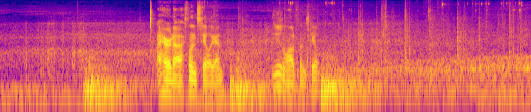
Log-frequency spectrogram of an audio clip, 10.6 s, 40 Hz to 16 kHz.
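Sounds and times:
droning crackling video game ambience: 0:00.0 - 0:10.6
speech: 0:03.1 - 0:06.6
running footsteps on deepslate and soul sand in a video game: 0:04.6 - 0:10.6.

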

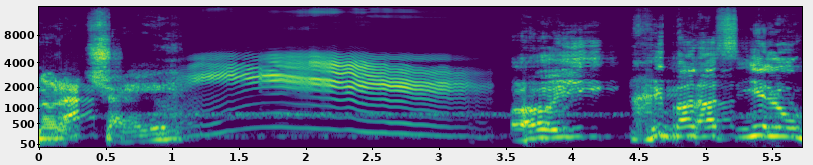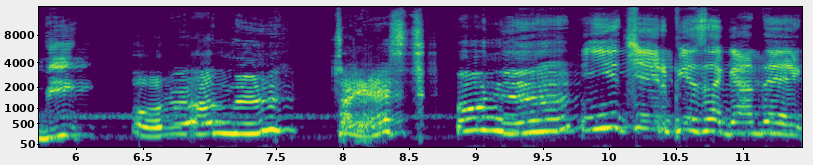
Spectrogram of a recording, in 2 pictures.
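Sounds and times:
speech: 0:00.0 - 0:01.4, 0:03.6 - 0:11.4
long drawn-out cat meow: 0:01.0 - 0:03.6.

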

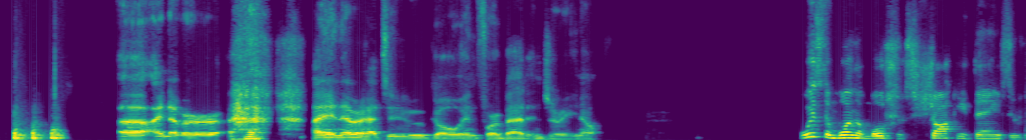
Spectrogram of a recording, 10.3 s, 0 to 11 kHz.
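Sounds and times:
knuckles knocking on wood: 0:00.1 - 0:00.7
speech: 0:01.2 - 0:06.0, 0:08.0 - 0:10.2.

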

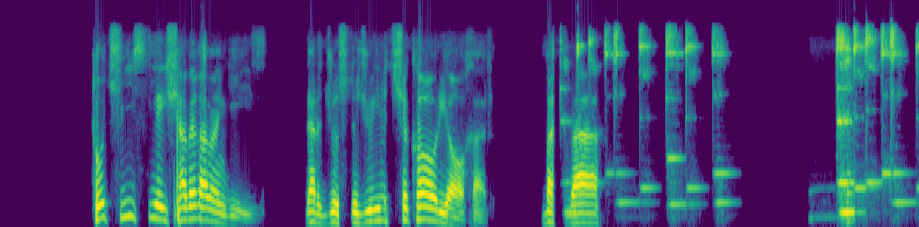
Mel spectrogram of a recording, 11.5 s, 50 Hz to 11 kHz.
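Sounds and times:
speech: 0:01.2 - 0:06.2, 0:06.8 - 0:07.7
loud electronic phone ringtone: 0:07.0 - 0:09.3, 0:10.1 - 0:11.4.

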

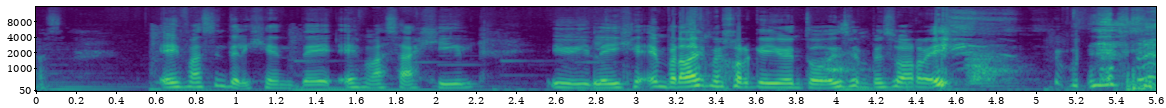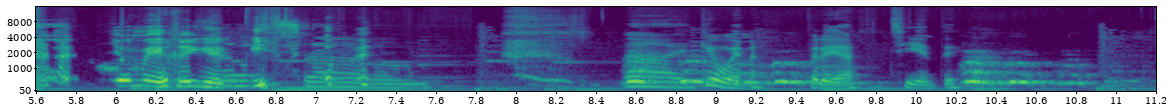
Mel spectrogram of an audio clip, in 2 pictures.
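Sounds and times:
speech: 0:00.1 - 0:07.4, 0:08.0 - 0:11.0
dogs barking: 0:03.9 - 0:06.4, 0:08.6 - 0:11.1
laughter: 0:04.5 - 0:08.3.

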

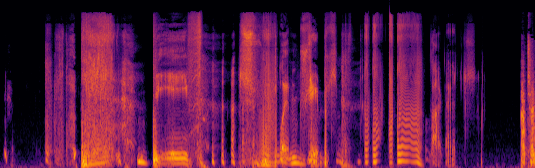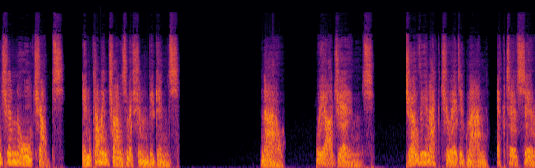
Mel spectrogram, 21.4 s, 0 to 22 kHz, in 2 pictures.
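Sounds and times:
fart noises: 0:00.9 - 0:02.4, 0:04.9 - 0:05.6, 0:07.2 - 0:08.6
laughter: 0:03.7 - 0:05.2
speech: 0:04.8 - 0:07.4, 0:10.7 - 0:14.4, 0:15.9 - 0:16.4, 0:17.0 - 0:18.2, 0:18.8 - 0:21.3.

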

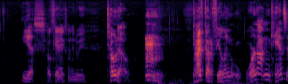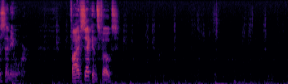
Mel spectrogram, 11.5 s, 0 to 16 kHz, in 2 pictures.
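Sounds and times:
speech: 0:00.4 - 0:06.3, 0:07.2 - 0:08.2
pencils scratching across paper: 0:07.1 - 0:11.5.

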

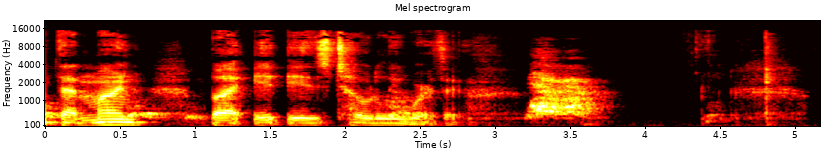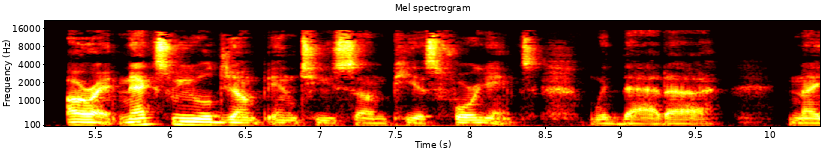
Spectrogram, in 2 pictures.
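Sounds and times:
dogs barking in the background: 0:00.0 - 0:01.1, 0:03.2 - 0:03.7
speech: 0:00.0 - 0:03.4, 0:05.3 - 0:10.3.

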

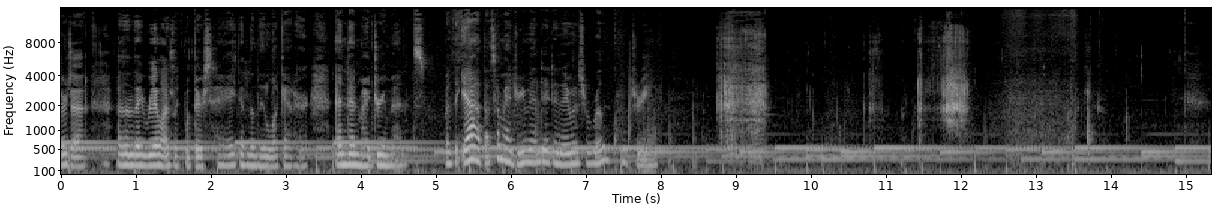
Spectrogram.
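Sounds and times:
speech: 0:00.0 - 0:08.1, 0:08.7 - 0:09.1
person drinking water with wet gulping and swallowing: 0:08.8 - 0:12.2.

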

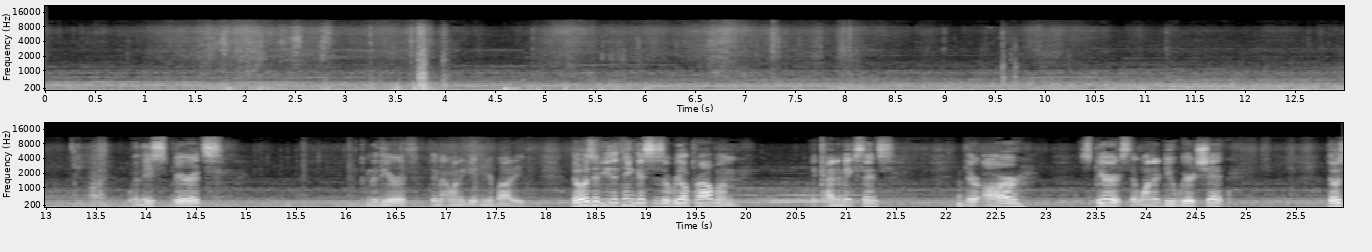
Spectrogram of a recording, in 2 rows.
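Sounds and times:
car engine rumble while driving: 0:00.0 - 0:25.9
road noise while driving: 0:00.0 - 0:25.9
speech: 0:14.0 - 0:14.8, 0:16.2 - 0:20.0, 0:20.8 - 0:21.5, 0:22.1 - 0:25.0.

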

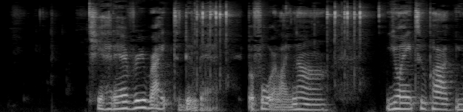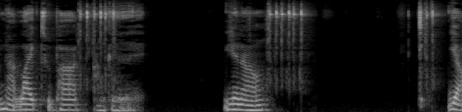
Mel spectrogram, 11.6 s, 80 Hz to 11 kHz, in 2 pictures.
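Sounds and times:
speech: 0:01.2 - 0:04.2, 0:04.8 - 0:07.6, 0:08.6 - 0:09.3, 0:11.4 - 0:11.5
computer keyboard clicks at work: 0:02.4 - 0:02.9, 0:04.0 - 0:04.8, 0:06.8 - 0:07.3, 0:09.1 - 0:09.6, 0:11.0 - 0:11.4.

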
